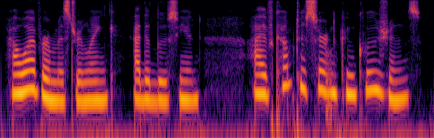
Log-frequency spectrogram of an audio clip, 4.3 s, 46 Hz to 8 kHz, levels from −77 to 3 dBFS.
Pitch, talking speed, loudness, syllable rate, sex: 230 Hz, 150 wpm, -19 LUFS, 5.0 syllables/s, female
